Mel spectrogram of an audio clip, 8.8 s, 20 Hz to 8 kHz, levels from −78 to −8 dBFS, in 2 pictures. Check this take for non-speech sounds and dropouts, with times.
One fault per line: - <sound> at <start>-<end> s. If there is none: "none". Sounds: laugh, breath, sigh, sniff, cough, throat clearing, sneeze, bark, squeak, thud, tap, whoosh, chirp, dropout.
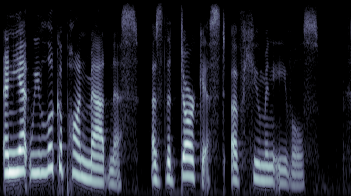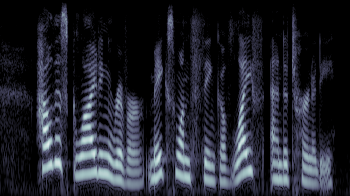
none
